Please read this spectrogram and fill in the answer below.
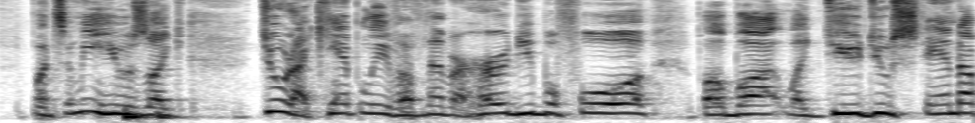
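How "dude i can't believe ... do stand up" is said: normal talking voice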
